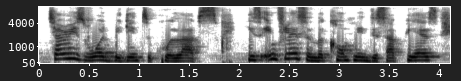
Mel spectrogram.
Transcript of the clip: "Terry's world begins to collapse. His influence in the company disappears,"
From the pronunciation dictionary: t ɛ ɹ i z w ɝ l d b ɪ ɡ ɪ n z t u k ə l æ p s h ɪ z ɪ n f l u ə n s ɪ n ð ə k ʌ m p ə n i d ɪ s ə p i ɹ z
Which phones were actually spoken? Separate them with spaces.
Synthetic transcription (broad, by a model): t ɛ ɹ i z w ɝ d b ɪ ɡ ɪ n t u k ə l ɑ p s h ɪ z ɪ n f l u ə n s ɪ n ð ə k ʌ m p ə n i d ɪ s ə p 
